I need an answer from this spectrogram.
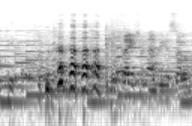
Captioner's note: laughs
